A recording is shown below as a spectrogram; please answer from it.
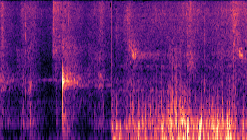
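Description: A few light footsteps on a hard floor, then, about a second in, a sudden uneven low rumble of wind buffeting the microphone outdoors.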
